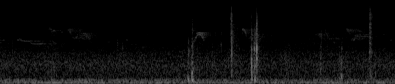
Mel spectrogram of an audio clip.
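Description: Footsteps crunch on dry ground outdoors.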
